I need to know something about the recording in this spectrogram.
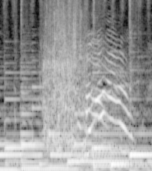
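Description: Background music with sustained notes, over which water splashes about half a second in. Near the end a child's voice calls out, falling in pitch.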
